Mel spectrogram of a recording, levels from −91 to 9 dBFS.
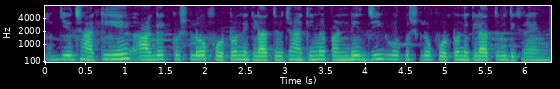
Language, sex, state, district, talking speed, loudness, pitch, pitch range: Hindi, female, Uttar Pradesh, Budaun, 215 wpm, -19 LUFS, 200 Hz, 190-210 Hz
